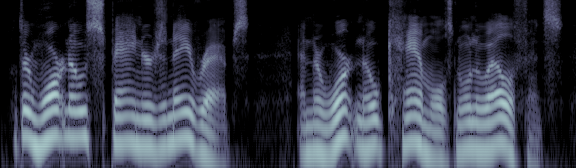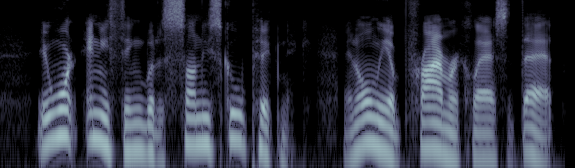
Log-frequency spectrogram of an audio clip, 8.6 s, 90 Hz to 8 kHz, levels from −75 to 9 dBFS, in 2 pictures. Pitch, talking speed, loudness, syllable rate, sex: 145 Hz, 215 wpm, -21 LUFS, 5.7 syllables/s, male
